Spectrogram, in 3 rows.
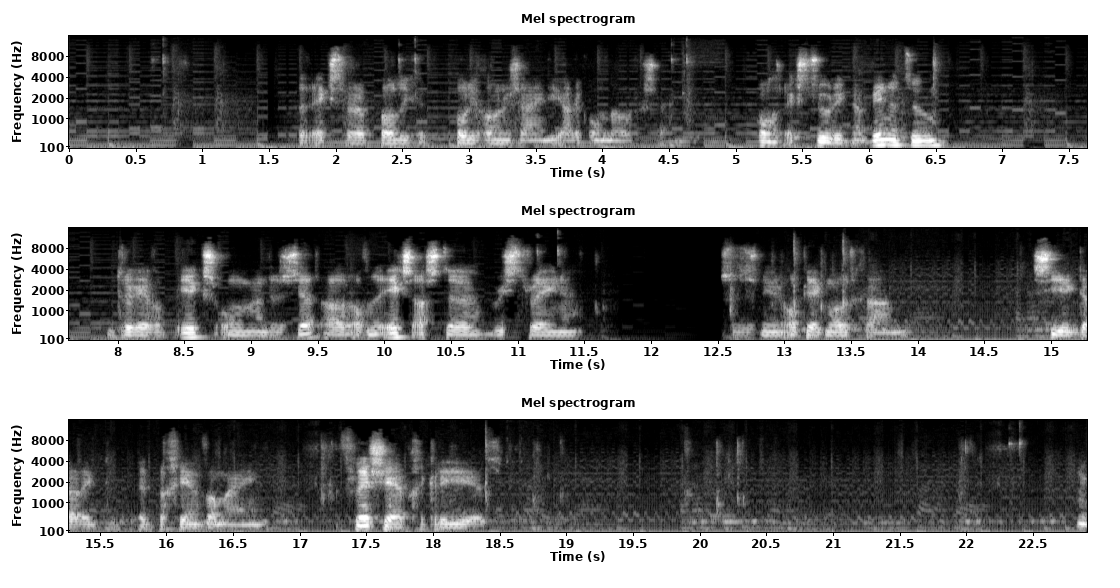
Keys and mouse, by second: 1.1 e, 3.1 e, 4.9 e, 11.7 middle click, 12.6 Tab, 17.2 KP_1, 22.0 Tab.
